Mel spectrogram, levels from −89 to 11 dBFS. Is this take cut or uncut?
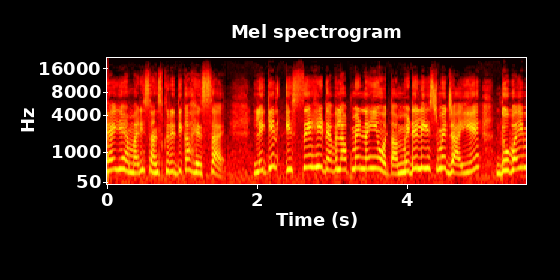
uncut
